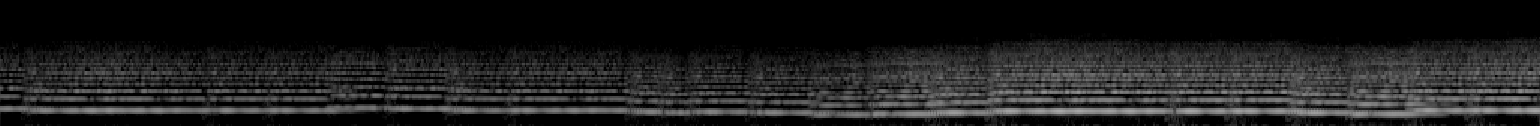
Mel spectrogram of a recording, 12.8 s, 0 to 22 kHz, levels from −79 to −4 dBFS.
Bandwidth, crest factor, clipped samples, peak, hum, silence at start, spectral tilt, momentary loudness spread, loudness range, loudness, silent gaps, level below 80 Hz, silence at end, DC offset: 10 kHz; 16 dB; under 0.1%; -28 dBFS; none; 0 s; -2 dB/octave; 10 LU; 9 LU; -42 LUFS; none; -84 dBFS; 0 s; under 0.1%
